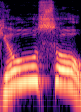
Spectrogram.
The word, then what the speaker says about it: 形相: 사실 이 형상이라고 하는 한자어는요, 교소 외에도 케이소라고도 읽을 수 있습니다. 케이소라고 읽으면 정말 형상, 이 모양이란 뜻이 되는데요. 이렇게 분노나 질투 등의 감정으로 무서운 얼굴 표정을 짓는 거라고 할 때는요. 교소와 같이 읽어줍니다.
